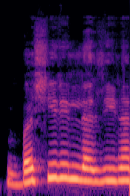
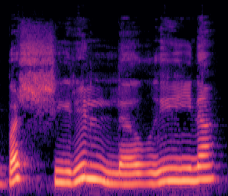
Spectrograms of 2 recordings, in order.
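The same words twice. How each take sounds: First: बशीरिल लज़ीना rushed, with a single short sh; wrong reading. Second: बशीरिल लज़ीना with a doubled, held sh; correct reading. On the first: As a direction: read बशीरिल लज़ीना quickly without doubling the sh. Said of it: "नहीं पढ़ा". (बशीरिल लज़ीना, बिना तशदीद के जल्दी में) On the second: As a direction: lean on the sh and draw out the ī in बशीरिल लज़ीना. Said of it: "बल्कि". (बशीरिल लज़ीना, तशदीद और खिंचाव के साथ) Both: Shown as a demonstration.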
